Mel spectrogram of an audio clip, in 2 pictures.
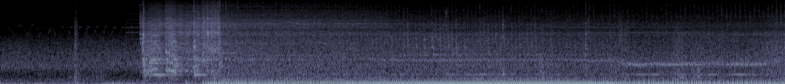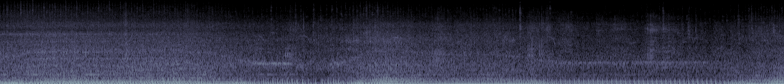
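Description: Toyota Van's four-cylinder engine cranked over by the starter and catching about two seconds in, then running steadily, with the revs rising and falling twice as the van pulls away.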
